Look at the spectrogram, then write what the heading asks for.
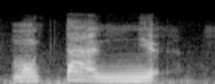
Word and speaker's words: montagne: Gne. Gne. This is montagne.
